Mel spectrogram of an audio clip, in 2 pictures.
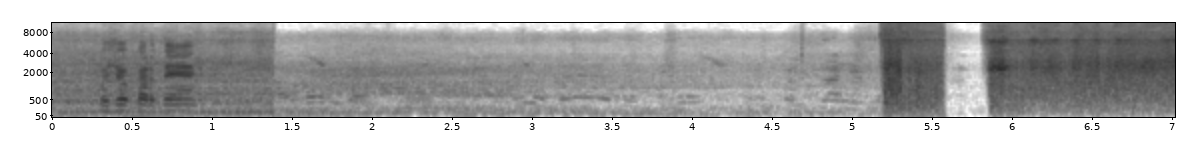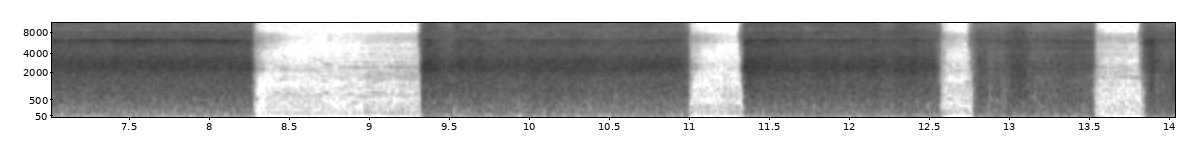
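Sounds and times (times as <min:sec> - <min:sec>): air blow gun hissing: 0:05.2 - 0:08.3, 0:09.3 - 0:14.0.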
